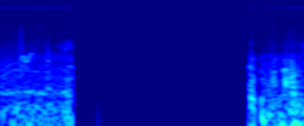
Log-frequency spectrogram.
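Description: Steady outdoor hiss with a faint call or shout, cutting to complete silence for about a second before the hiss returns: an audio gap at an edit in the camcorder tape.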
